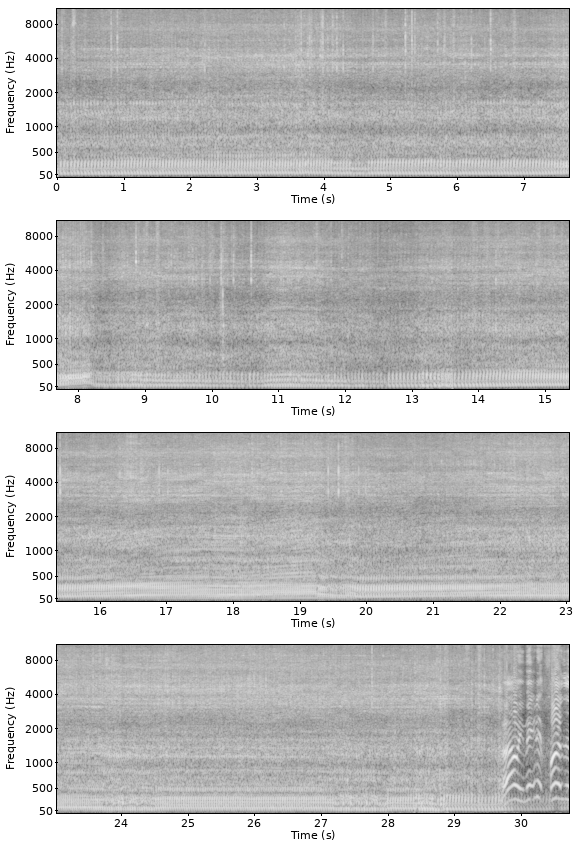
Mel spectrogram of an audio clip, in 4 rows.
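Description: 1994 Honda XR650L's single-cylinder four-stroke engine running as the bike is ridden, its pitch falling and rising with the throttle several times through the middle stretch.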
